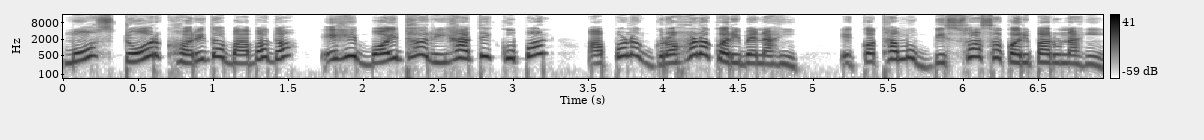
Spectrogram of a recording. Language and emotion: Odia, angry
